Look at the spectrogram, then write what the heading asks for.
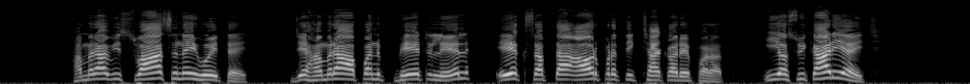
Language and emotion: Maithili, angry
